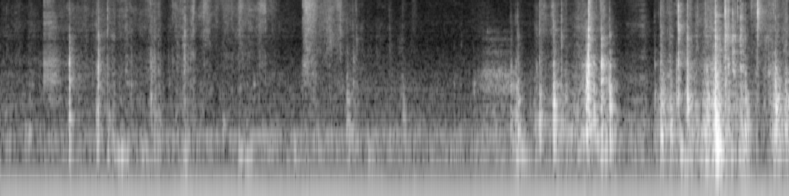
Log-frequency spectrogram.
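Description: Quiet paper handling as a folded instruction sheet is put aside, then a run of clicks and crinkling as hands work in a box's clear plastic packaging insert, louder in the last three seconds.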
